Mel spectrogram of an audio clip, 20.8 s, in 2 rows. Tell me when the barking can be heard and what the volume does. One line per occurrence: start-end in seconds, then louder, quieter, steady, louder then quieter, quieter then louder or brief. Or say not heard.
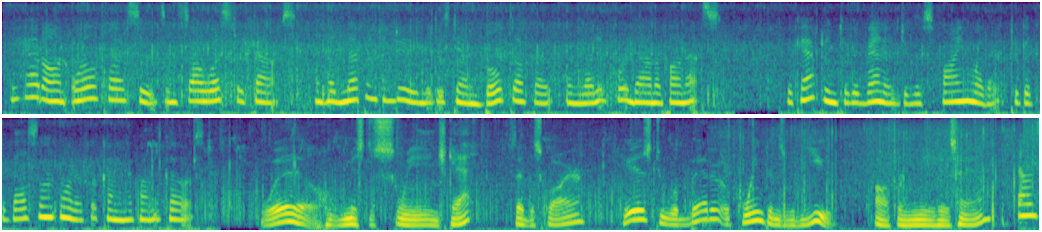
not heard.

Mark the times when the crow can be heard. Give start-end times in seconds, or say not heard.
not heard.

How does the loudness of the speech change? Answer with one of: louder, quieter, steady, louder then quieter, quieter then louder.
steady.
